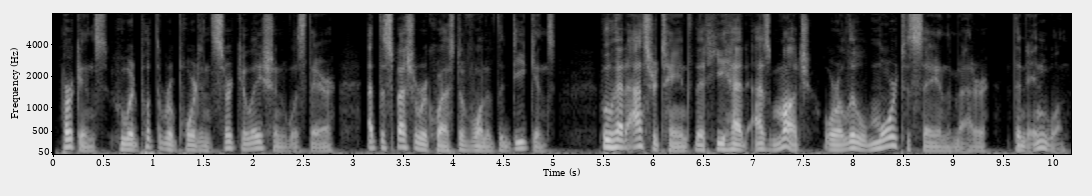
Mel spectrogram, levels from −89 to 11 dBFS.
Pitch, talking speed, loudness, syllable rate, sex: 100 Hz, 230 wpm, -20 LUFS, 6.3 syllables/s, male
